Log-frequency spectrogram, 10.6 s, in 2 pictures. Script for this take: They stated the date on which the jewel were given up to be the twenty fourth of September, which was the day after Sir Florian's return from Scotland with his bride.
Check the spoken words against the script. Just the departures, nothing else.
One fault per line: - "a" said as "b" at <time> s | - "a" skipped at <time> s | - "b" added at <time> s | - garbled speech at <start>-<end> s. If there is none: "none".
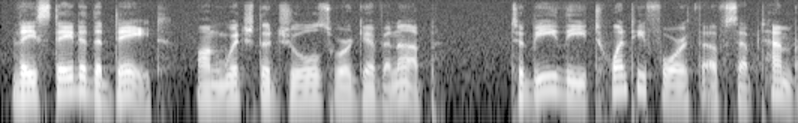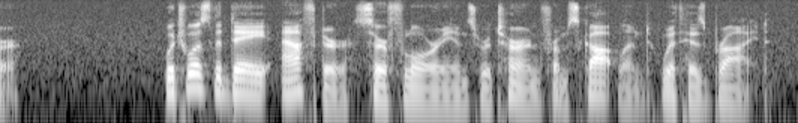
- "jewel" said as "jewels" at 1.8 s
